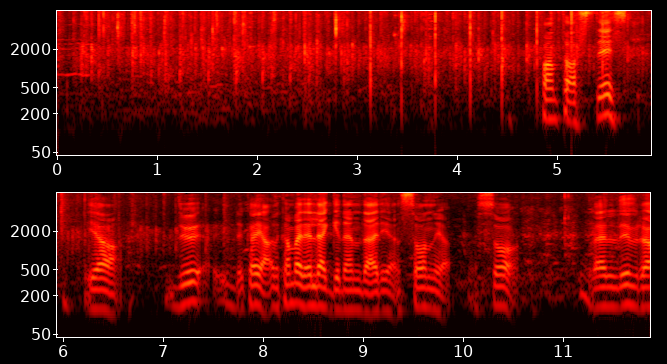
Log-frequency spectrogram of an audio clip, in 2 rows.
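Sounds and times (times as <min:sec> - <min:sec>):
audience applauding children: 0:00.0 - 0:08.3
speech: 0:04.8 - 0:11.8
laughter: 0:10.0 - 0:11.8.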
